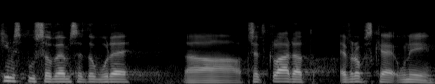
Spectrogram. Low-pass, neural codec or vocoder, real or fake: 7.2 kHz; codec, 16 kHz, 2 kbps, X-Codec, WavLM features, trained on Multilingual LibriSpeech; fake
